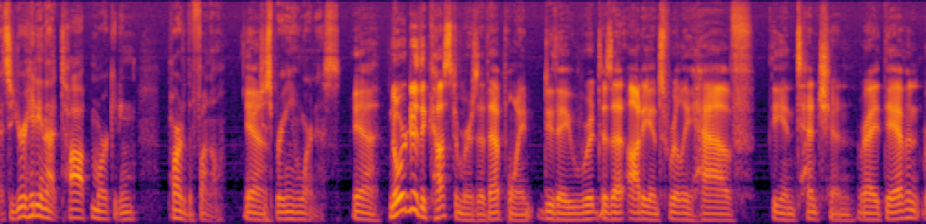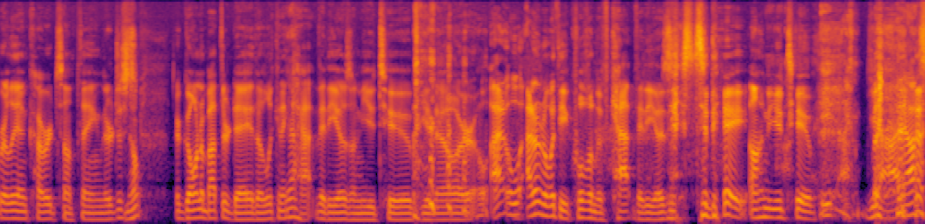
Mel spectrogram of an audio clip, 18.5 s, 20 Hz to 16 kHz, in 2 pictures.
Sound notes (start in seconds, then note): 13.4 chuckles; 17.0 chuckles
